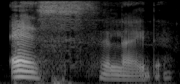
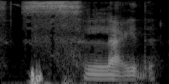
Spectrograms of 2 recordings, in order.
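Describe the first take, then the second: First: "slide" mispronounced with an eh before the s: es-slide; wrong leading E. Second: "slide" starting straight on a long drawn-out s; no leading E. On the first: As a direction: put a Spanish E in front of "slide": ess-lide. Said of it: "Acuérdense que no es slide". ("slide" mal dicho, con e inicial: es-laid) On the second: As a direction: stretch the opening s of "slide", no vowel before it. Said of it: "No, es slide". ("slide" empezando con una s larga, sin e) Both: Shown as a demonstration.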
